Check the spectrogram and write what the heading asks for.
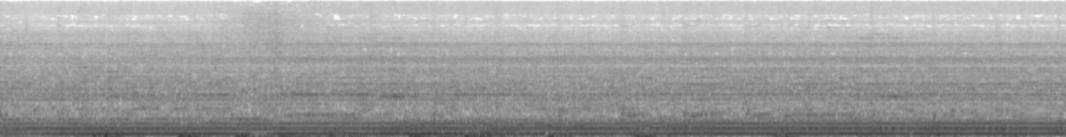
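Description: Homemade mini generator model running with its handheld fan spinning: a steady engine-like drone with a low hum and a stack of overtones that holds even throughout.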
